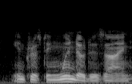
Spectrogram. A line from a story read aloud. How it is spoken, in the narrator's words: said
